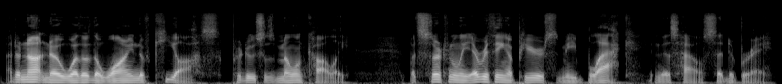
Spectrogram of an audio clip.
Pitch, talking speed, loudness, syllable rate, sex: 85 Hz, 175 wpm, -21 LUFS, 5.5 syllables/s, male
